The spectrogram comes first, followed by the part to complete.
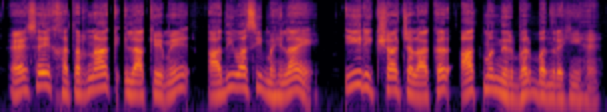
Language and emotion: Hindi, neutral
